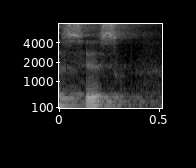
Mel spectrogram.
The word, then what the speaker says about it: CISC: Pronounce सिस्क, हाँ, यू can pronounce this CISC एज अ सिस्क, RISC एज a risk, ठीक है।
